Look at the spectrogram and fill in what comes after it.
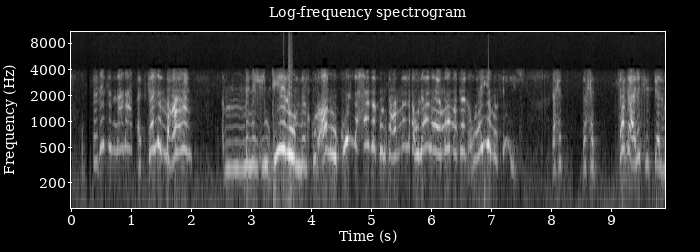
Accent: Egypt; على فكره يا جماعه انتوا احنا كلنا مصريين

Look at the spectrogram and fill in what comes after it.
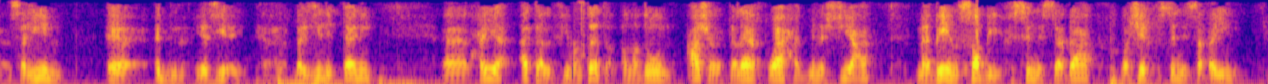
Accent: Egypt; الى بلدنا مصر

